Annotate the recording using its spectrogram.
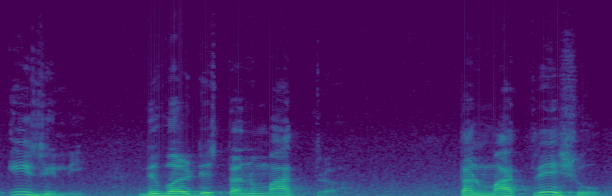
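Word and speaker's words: तन्मात्रेषु: Tanmatreshu, not tanmatrasu.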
